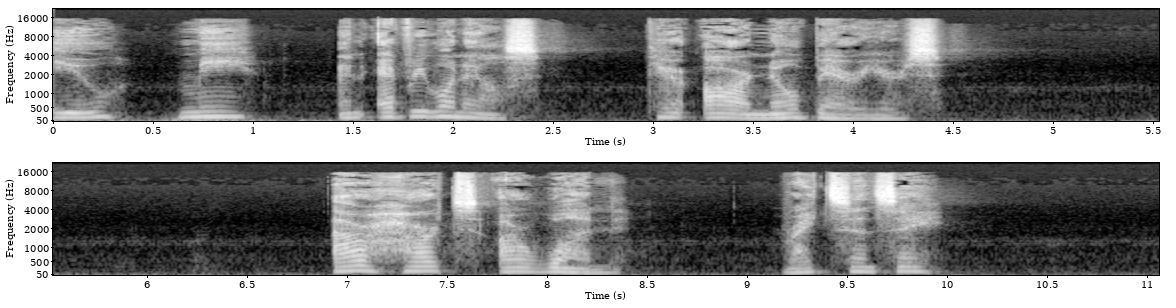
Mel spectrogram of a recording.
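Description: A young man speaks casually and close into a microphone.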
